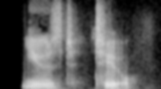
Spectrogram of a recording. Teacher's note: make sure that you say used with a D sound on the end, and then to. Used to. Okay, and you can run it together and say used to.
